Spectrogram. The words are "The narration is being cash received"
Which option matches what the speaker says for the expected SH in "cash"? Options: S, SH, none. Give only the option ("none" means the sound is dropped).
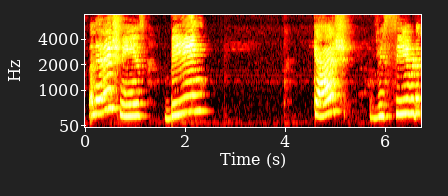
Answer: SH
